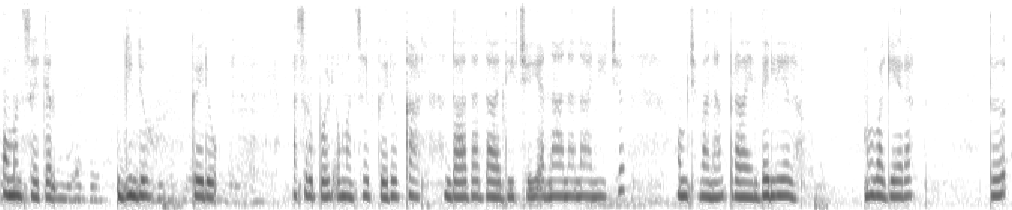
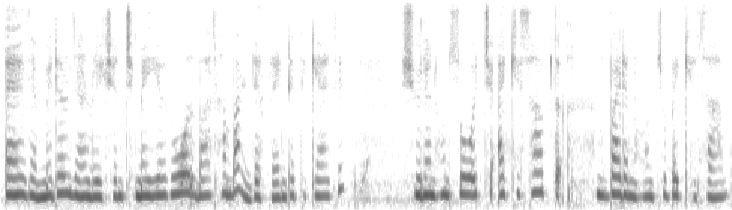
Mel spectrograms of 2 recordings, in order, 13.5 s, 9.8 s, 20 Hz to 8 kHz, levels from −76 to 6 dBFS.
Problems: constant background noise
